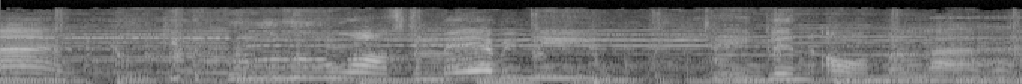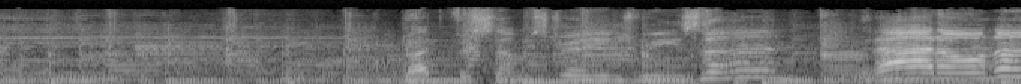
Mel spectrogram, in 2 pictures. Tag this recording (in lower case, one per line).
music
